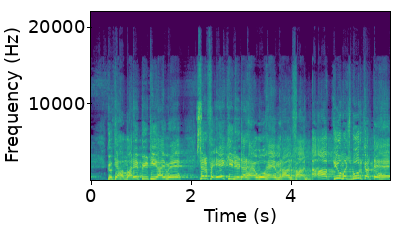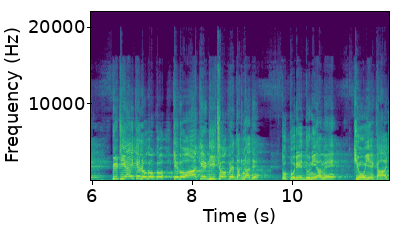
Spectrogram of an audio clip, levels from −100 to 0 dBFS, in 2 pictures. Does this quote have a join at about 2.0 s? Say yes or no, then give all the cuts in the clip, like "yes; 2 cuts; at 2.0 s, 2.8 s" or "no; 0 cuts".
no; 2 cuts; at 4.5 s, 9.5 s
